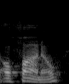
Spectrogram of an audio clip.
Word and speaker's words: Alfano: I always mispronounce their name, but it's Alfano. So those are primarily the two that you see in the US all over the place.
